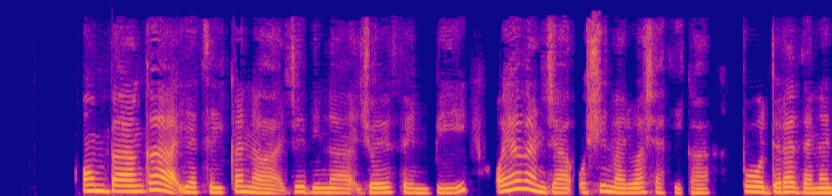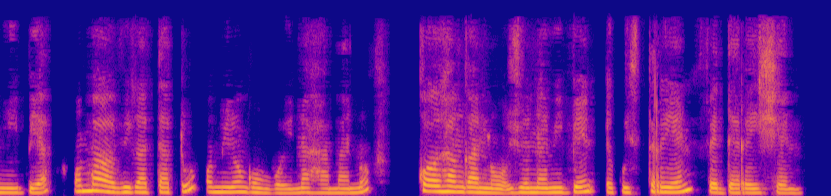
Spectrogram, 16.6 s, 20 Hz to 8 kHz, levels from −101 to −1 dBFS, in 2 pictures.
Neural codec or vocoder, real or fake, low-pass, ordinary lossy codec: codec, 44.1 kHz, 7.8 kbps, DAC; fake; 7.2 kHz; AAC, 32 kbps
